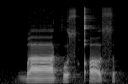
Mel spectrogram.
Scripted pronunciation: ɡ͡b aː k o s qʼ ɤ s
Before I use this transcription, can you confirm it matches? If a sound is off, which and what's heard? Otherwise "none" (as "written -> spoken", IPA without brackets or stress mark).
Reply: none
